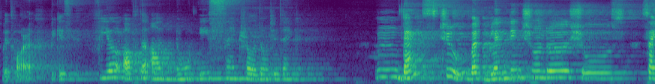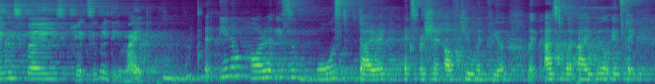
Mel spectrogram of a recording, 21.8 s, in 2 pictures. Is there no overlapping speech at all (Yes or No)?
Yes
